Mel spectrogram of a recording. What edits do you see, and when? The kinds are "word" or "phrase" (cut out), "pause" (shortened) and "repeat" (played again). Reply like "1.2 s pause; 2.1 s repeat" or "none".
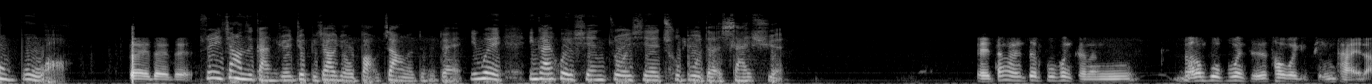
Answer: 2.0 s word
